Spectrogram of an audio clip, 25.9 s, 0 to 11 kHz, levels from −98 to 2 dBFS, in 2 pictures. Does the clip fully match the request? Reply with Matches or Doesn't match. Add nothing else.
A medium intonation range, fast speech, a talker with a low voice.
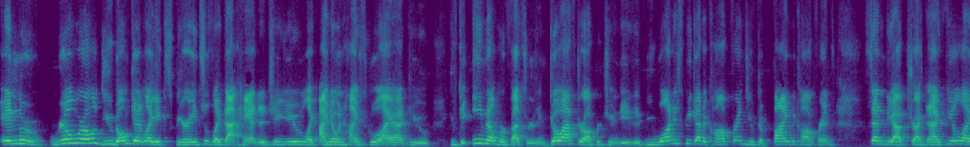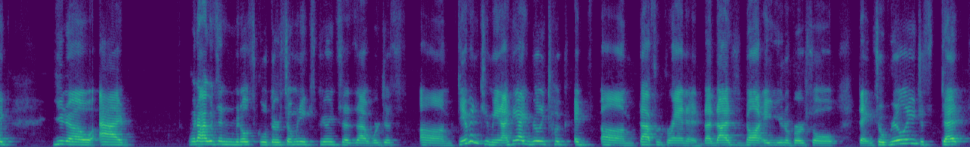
Doesn't match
